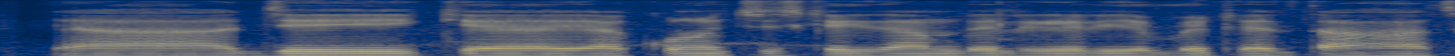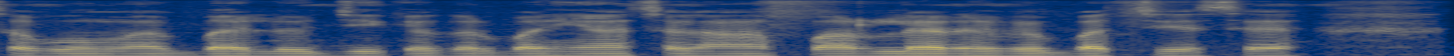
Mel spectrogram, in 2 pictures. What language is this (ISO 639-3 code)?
mai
